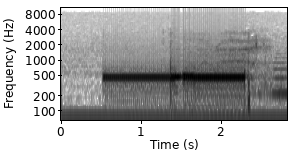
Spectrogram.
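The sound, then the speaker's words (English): A telephone tone plays while a call to a guest is placed: one steady, clean tone of about two seconds, followed by a brief, fainter beep. “I'm trying to call my guest again.”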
